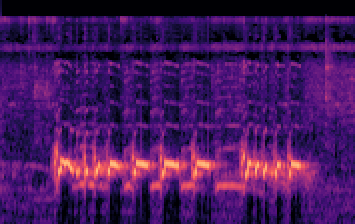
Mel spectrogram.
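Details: A white zebra dove sings as a breeding lure: a fast stuttered opening, a string of mellow coo notes with lower echoing undertones, then a renewed quick rolling phrase.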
